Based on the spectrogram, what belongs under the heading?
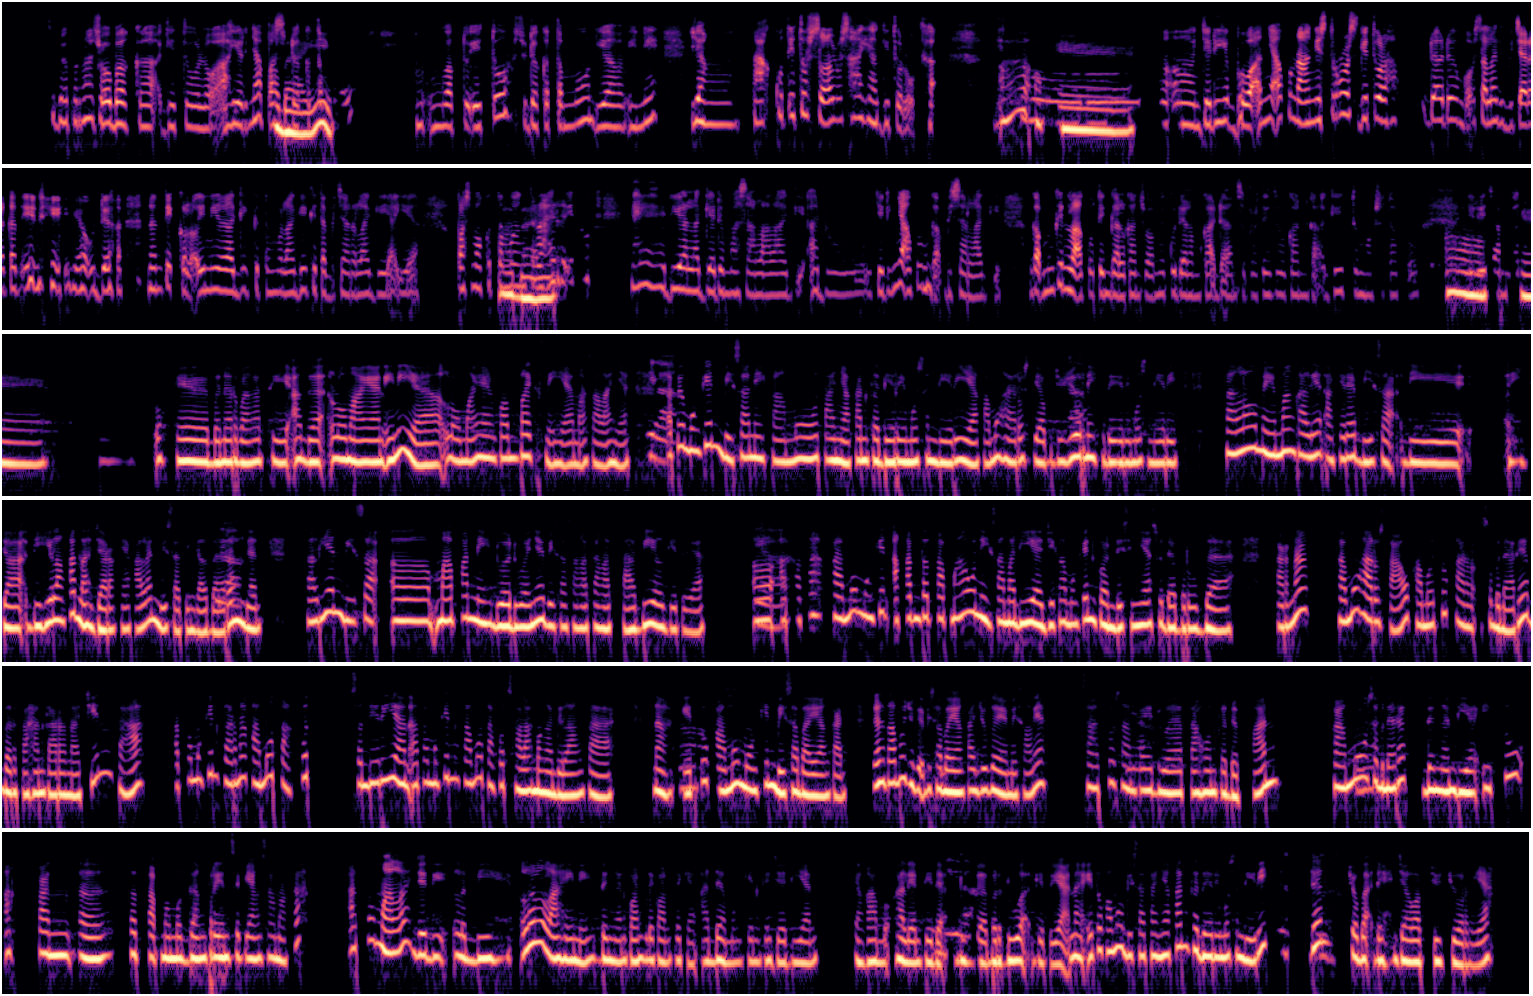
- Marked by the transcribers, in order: other background noise; laughing while speaking: "ini. Ya udah"; "tambah" said as "tambat"; unintelligible speech
- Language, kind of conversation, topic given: Indonesian, advice, Bimbang ingin mengakhiri hubungan tapi takut menyesal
